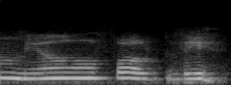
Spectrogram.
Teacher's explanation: ٹھیک ہے، آگے نون ساکن کا قاعدہ اخفا حقیقی ہے اور فضلہ میں ضاد کو پر پڑھنا ہے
